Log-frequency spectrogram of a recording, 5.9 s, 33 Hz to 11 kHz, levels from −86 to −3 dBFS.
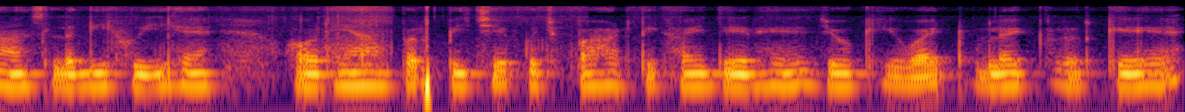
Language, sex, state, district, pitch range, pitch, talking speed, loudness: Hindi, male, Himachal Pradesh, Shimla, 120-125 Hz, 125 Hz, 210 wpm, -22 LUFS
